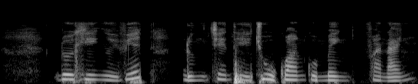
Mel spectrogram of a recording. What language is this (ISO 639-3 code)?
vie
